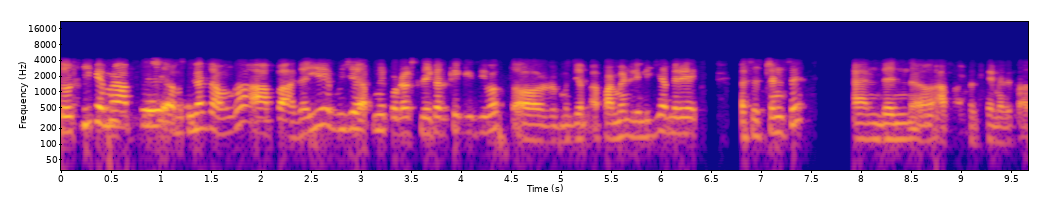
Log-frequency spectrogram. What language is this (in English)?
Urdu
